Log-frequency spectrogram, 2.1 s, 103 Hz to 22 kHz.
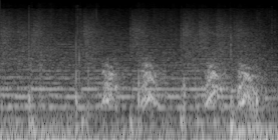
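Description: Dog barks from the Darkenstein 3D video game, a run of several sharp yips and bow-wows in quick succession, close and fairly loud over steady game background noise.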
